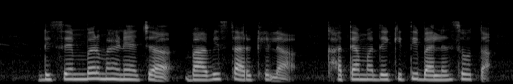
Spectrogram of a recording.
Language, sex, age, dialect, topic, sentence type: Marathi, female, 31-35, Standard Marathi, banking, question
